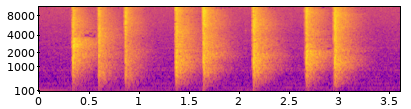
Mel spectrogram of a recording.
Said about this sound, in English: Now, this is purely rhythmic music. Here is the basic motif. It's for two performers, each of whom claps. So there is no melody. It's all percussive in the sense of clapping. So this is the basic.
